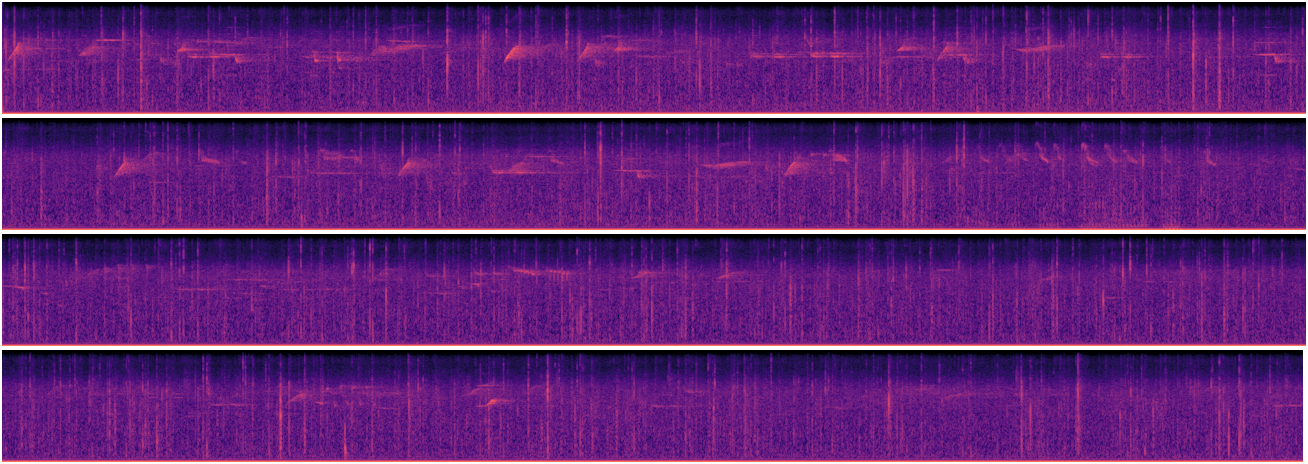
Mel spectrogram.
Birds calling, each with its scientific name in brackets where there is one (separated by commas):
Apapane (Himatione sanguinea), Warbling White-eye (Zosterops japonicus), Iiwi (Drepanis coccinea)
